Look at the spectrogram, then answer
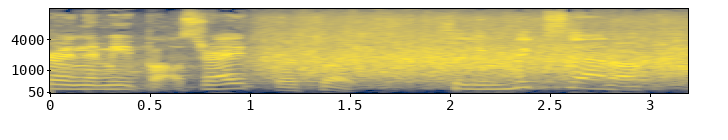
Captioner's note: audience cheers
